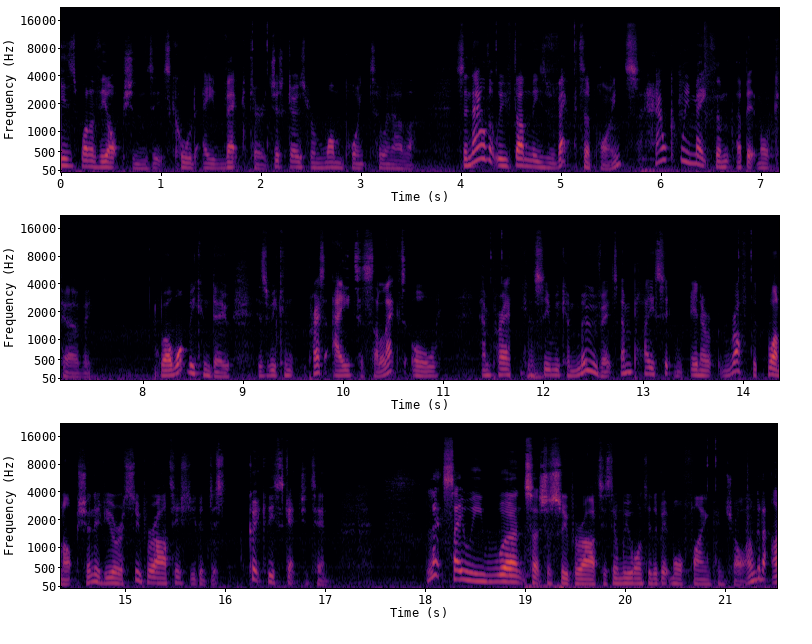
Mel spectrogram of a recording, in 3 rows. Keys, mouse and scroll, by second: 0.6 click, 9.0 a, 11.5 e, 20.8 ctrl+z.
